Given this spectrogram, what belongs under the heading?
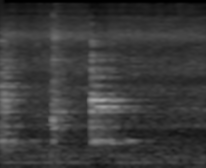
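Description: A spoon scrapes through chicken stew in a pan after salt is added, giving two sharp stirring knocks over a soft background sizzle. The sound is close and brief, with no voices.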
